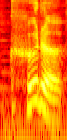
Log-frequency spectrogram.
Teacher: he does include a soft V sound at the end of could have here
